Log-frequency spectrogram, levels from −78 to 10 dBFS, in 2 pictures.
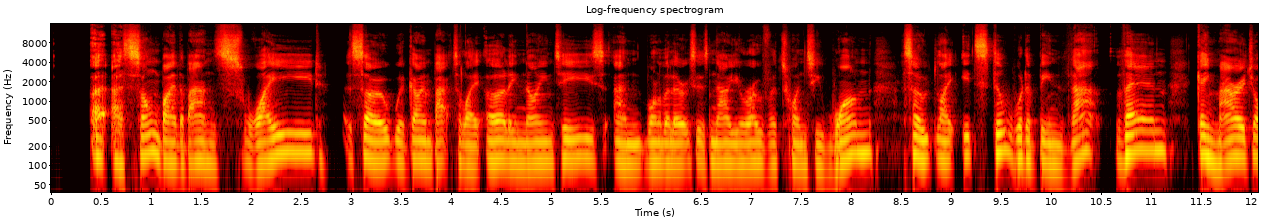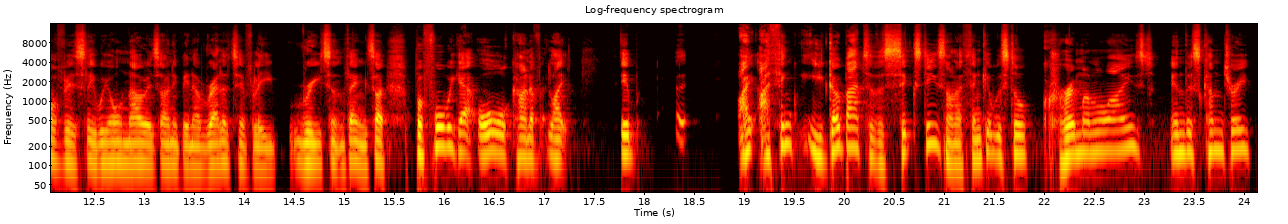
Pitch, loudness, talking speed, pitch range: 125 Hz, -21 LUFS, 185 wpm, 110-155 Hz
